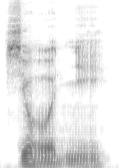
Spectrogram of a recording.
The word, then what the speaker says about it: сьогодні: Наприклад, пишемо «сьогодні», а вимовляти треба «сьогодні». Передньоязиковий приголосний «д» стоїть перед пом'якшеним передньоязиковим «н» і тому сам м'якшиться «сьогодні».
